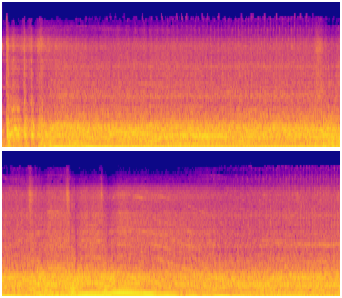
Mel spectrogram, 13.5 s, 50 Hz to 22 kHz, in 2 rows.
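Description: Nissan HR16DE (Renault H4M) 1.6-litre 16-valve four-cylinder petrol engine cranking on the starter and catching about a second in, then idling steadily on freshly fitted spark plugs. About nine seconds in it revs up once and falls back to idle. It runs well.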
